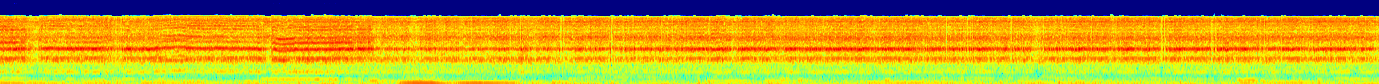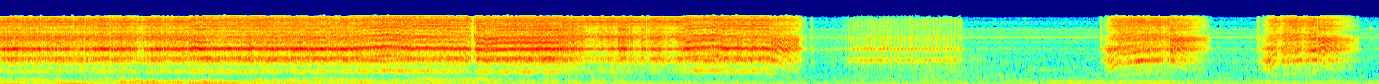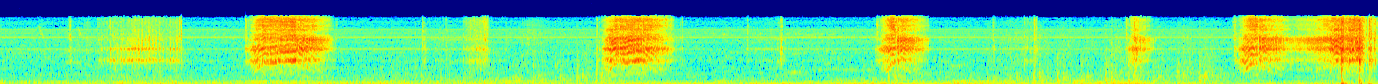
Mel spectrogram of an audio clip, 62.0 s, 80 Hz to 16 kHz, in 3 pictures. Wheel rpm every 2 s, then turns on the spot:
160, 160, 160, 160, 160, 160, 160, 160, 160, 160, 160, 160, 160, 160, 160, 160, 40, 10, 40, 50, 40, 10, 40, 10, 10, 40, 0, 10, 0, 10, 20.
32-36 42-44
